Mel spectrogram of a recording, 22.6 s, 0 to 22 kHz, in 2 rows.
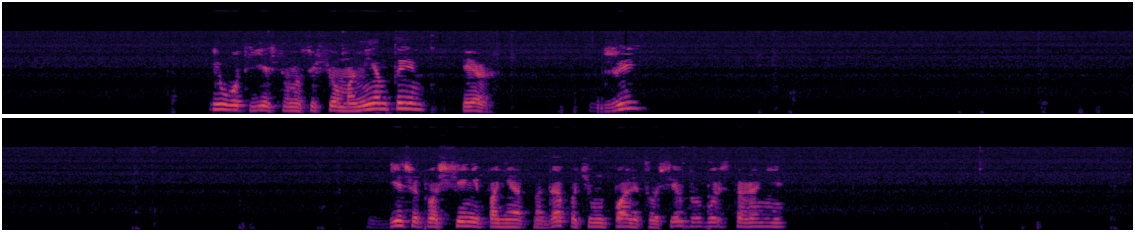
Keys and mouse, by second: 0.0-1.9 drag, 2.8 middle click, 4.4 r, 5.7 g, 8.0 click, 8.7-10.5 middle drag, 10.9 g, 13.9 r, 15.7 g, 18.7-21.3 middle drag, 21.5 g.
